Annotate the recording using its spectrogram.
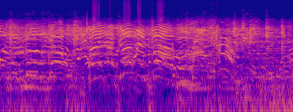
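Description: Several young girls' voices shouting and squealing together loudly, their high pitches rising and falling over one another.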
